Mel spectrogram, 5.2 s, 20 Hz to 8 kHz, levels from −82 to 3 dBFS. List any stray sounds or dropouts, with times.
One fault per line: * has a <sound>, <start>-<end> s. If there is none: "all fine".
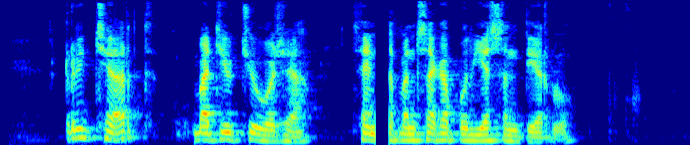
* has a dropout, 2.8-2.9 s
